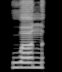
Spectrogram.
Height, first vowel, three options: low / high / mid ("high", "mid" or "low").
low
